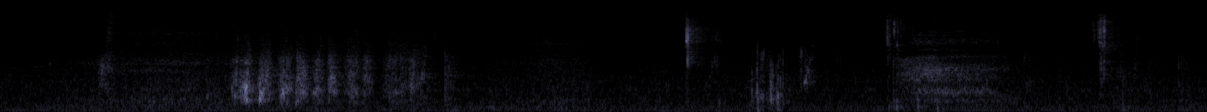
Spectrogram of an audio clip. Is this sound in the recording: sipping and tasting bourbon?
yes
